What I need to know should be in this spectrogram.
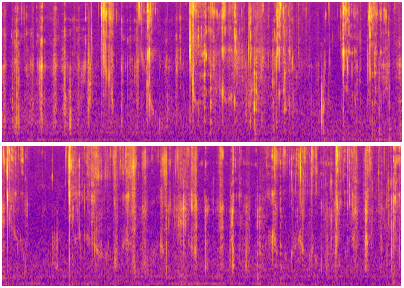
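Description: A young woman chews crunchy food close to a microphone, with wet smacking sounds.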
